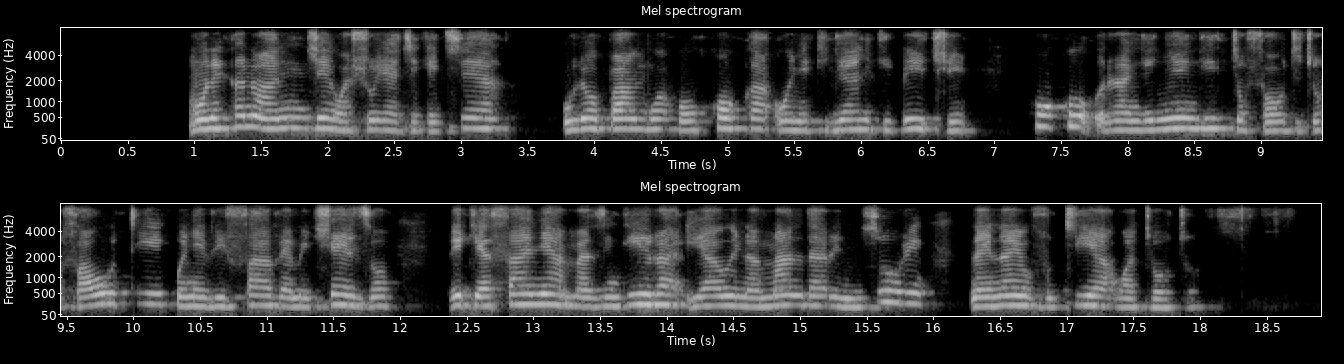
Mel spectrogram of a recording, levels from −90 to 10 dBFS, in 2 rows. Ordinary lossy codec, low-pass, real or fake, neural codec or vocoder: Opus, 24 kbps; 7.2 kHz; fake; codec, 44.1 kHz, 3.4 kbps, Pupu-Codec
